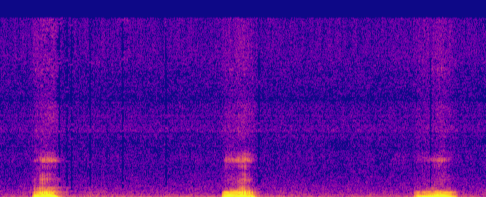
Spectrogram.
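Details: Small poodle snoring surprisingly loudly at night indoors: deep, rumbling snores with a rattling low buzz, three evenly spaced bursts roughly every three seconds, near silence between breaths.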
